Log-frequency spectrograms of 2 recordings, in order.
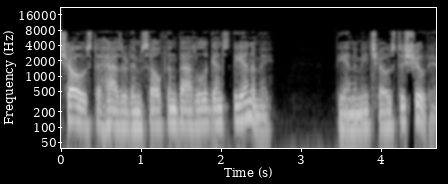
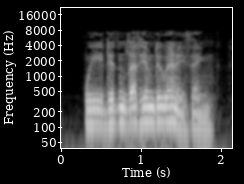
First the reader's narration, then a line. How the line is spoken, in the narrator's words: Jake replied calmly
